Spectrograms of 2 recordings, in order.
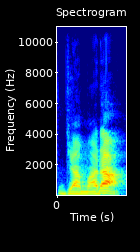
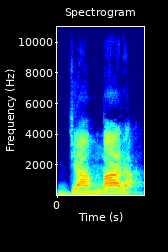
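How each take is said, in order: First: Llamará stressed on the last syllable, -RÁ; future-tense final stress. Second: Llamara with a loud, punched middle syllable, -MA-; natural penultimate stress. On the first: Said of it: "That's that future tense". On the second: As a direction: lean hard on the second-to-last a of llamara. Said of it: "falls on the second to last vowel". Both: Shown as a demonstration.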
